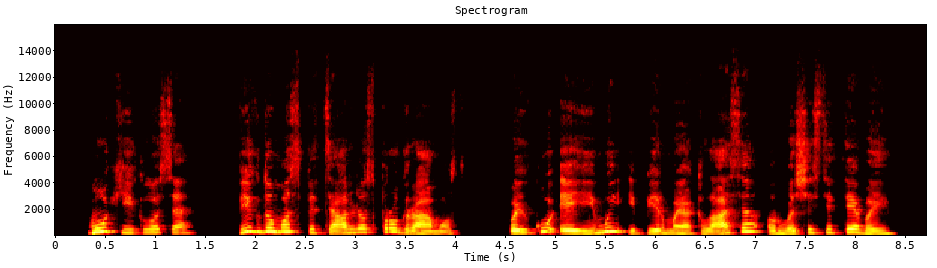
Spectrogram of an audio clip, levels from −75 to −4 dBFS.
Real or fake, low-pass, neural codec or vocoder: real; 14.4 kHz; none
